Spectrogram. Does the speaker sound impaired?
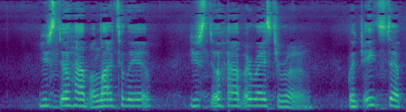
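Yes: cerebral palsy; cerebral palsy diagnosed at birth, confined to wheelchair, scoliosis, osteoporosis.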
